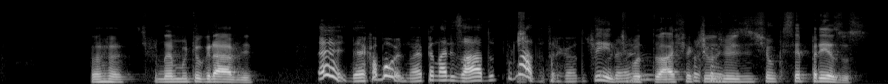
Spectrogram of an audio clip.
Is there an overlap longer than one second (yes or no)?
yes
